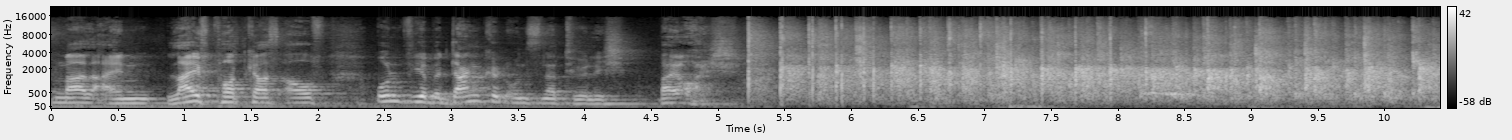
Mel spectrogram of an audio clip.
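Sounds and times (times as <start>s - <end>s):
speech: 0.0s - 5.2s
live audience clapping: 5.2s - 10.4s.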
